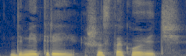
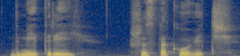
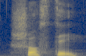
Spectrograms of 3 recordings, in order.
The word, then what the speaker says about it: Dmitri Shostakovich: name a very famous russian and soviet composer Dmitri Shostakovich Dmitri Shostakovich here I would like to take a little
